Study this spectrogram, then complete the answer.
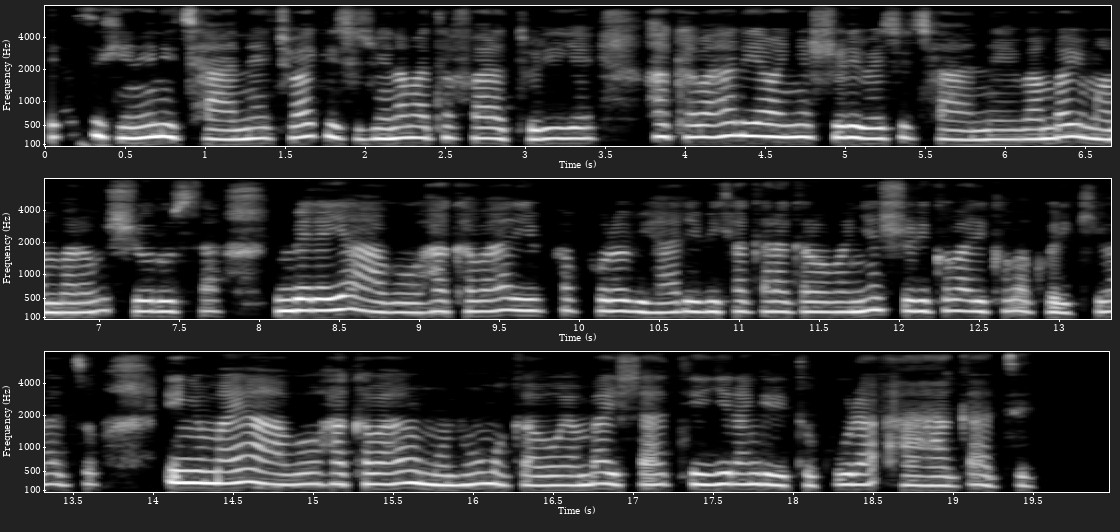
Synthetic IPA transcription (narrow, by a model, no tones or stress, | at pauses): iɾosikininit͡ʃaːne̞t͡ʃoβaɡiɾiʃid͡ʒɡwe̞namatʰafaɾatʰuɾije̞hakʰaβaɦaɾijaβaɲaʃuːɾiβeːnʃit͡ʃaːne̞βaːmbajumŋaːmbaɾouʃuɾusaimbe̞ɾe̞jaːβo̞ɦakʰaβahaɾiiβipʰapʰuɾo̞βiɦaɾiβikʰaɡaɾaɡaɾaaβaɲaʃuːɾiko̞βaɾikʰo̞βakʰoɾikʰiβazo̞iɲumajaːβo̞ɦakʰaβahaɾumuːn̥uwumuɡaβo̞jaːmbajiʃaːtʰijiɾaːŋɡiɾitʰukuɾahaɦaɡaz̥e̞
